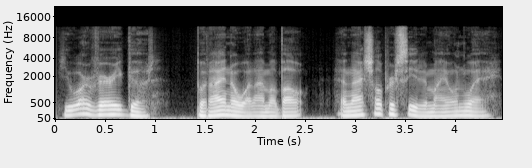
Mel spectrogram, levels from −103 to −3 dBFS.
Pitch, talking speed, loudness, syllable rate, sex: 115 Hz, 255 wpm, -15 LUFS, 6.1 syllables/s, male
